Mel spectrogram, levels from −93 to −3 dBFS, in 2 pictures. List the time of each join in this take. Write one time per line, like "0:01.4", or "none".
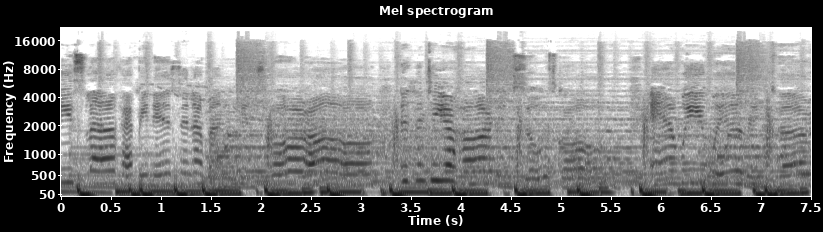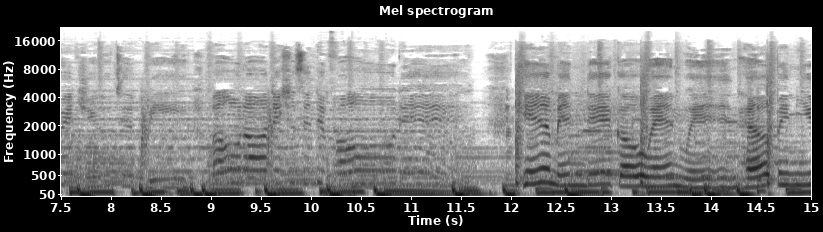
none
